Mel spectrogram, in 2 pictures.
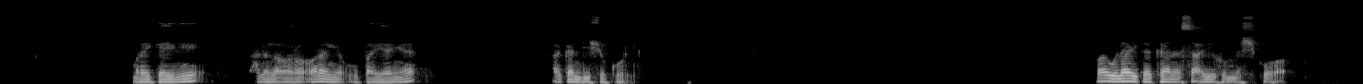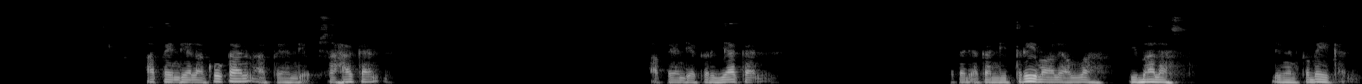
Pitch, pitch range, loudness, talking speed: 110 Hz, 100-120 Hz, -28 LUFS, 65 wpm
